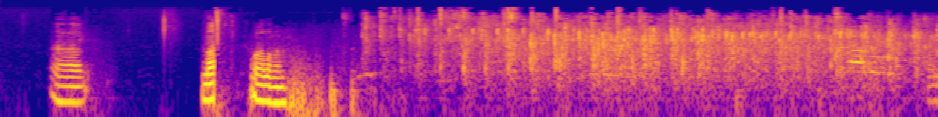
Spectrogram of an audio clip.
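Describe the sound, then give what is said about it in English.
Audience applause for a speaker after a talk. A voice speaks in short bursts, then clapping starts from many hands and continues as an even, crackling patter to the end, quieter than the opening voice. “Let us give a warm applause to Ripuha. Bravo!”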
